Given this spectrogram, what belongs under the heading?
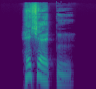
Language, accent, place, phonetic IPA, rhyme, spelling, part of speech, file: German, Germany, Berlin, [ˈhɛçl̩tn̩], -ɛçl̩tn̩, hechelten, verb, De-hechelten.ogg
- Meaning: inflection of hecheln: 1. first/third-person plural preterite 2. first/third-person plural subjunctive II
